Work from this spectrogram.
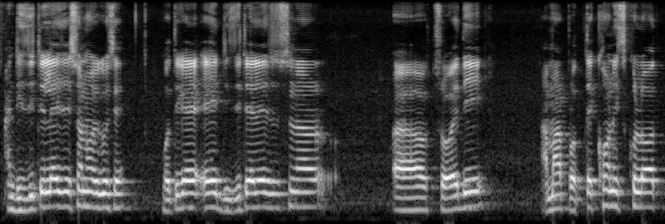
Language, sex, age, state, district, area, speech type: Assamese, male, 60+, Assam, Morigaon, rural, spontaneous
